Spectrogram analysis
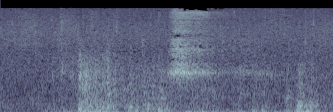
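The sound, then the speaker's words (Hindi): A deep, thunder-like roaring rumble at night in autumn under a clear sky, made by a huge demon flying toward Ayodhya carrying a giant boulder, rolls on for several seconds, loud, swelling in heavy bursts with a hissing, rain-like wash over it and no one speaking. “आश्चर्य है, रात्रि में ये बादलों की गड़गड़ाहट लगता है जैसे भयंकर वर्षा होने वाली है, परंतु ये तो शरद ऋतु है, वर्षा ऋतु भी नहीं है, तो फिर ये कैसी गर्जना है?”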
